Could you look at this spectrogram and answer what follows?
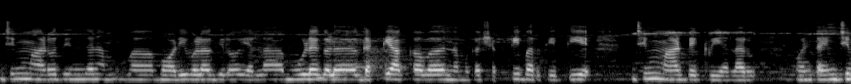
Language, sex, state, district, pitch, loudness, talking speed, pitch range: Kannada, female, Karnataka, Dharwad, 225 Hz, -21 LUFS, 135 wpm, 220-235 Hz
